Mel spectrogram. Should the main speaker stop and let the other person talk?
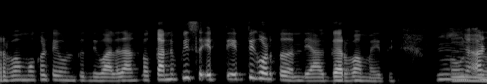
No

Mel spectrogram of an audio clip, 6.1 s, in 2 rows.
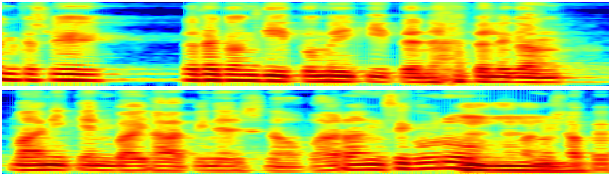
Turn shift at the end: No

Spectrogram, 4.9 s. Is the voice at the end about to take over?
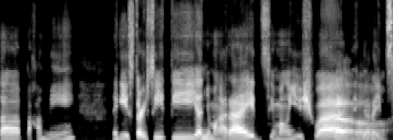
No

